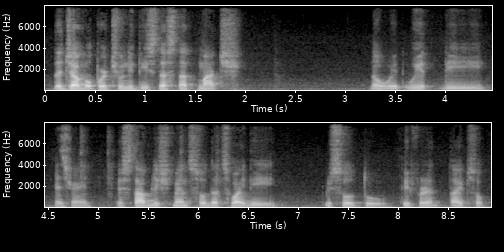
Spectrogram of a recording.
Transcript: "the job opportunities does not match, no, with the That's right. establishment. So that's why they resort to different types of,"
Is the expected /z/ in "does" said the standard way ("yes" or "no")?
no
